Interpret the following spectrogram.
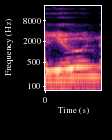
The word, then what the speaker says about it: Yuen: And the leads are Jackie Chan, Samo Hung, who directed along with some help from Corey Yun or Yen, however pronounce it. It's Yuen and um who am I trying to think of here?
